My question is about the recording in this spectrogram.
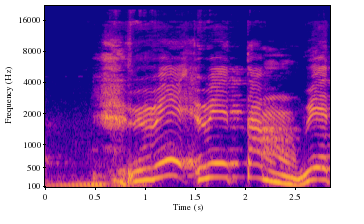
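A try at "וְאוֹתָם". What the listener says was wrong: Salah, veotam. Ini veotam bukan vetam, bukan veotam, nih ada yud di atas.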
